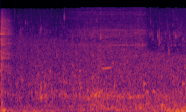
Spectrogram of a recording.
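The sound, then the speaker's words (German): Water rushes and splashes steadily as a diver wearing fins plunges under, a dense, churning wash of sound that stays fairly loud throughout, with no voices. “Dann leg deine Flossen an. Du tauchst ab.”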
